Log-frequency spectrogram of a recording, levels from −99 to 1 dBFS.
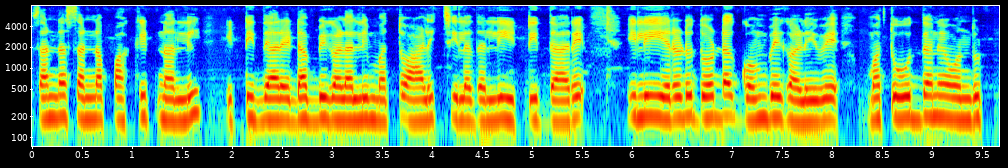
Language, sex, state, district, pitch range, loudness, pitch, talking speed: Kannada, female, Karnataka, Koppal, 180-195 Hz, -14 LUFS, 190 Hz, 120 wpm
